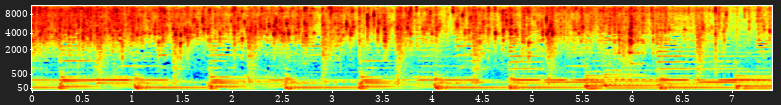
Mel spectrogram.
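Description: Hot oil sizzling and crackling around whole spices such as cloves and black peppercorns in a stainless steel pan, under background music with a steady beat.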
